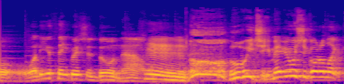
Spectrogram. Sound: gasping

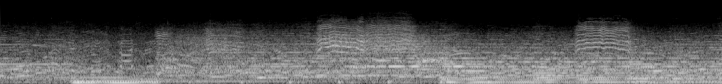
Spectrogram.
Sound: macaws squawking; spirited orchestral music

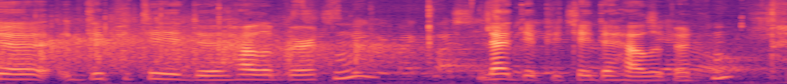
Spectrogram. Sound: applause

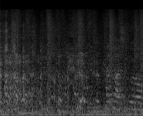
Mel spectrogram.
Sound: laughter

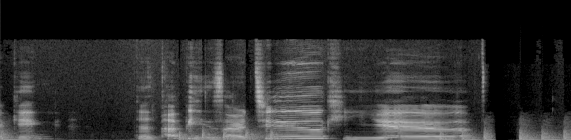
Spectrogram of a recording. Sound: knocking

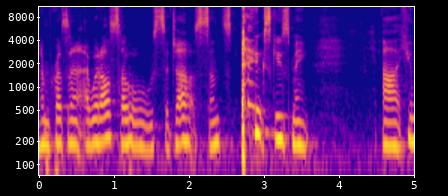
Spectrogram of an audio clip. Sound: coughs

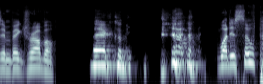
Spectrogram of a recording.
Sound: laughs

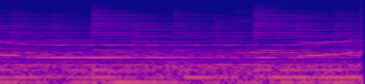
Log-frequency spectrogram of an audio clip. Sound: none

